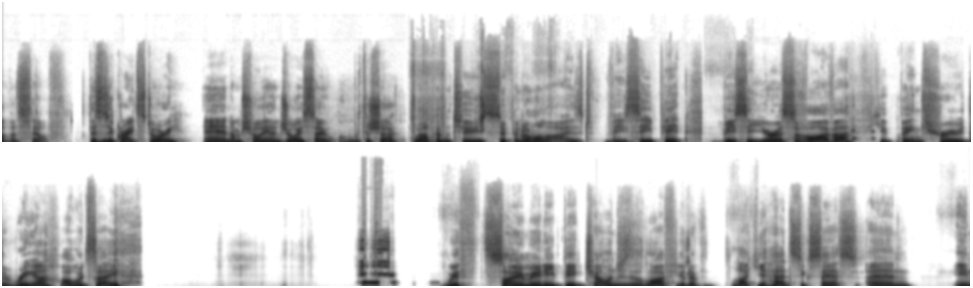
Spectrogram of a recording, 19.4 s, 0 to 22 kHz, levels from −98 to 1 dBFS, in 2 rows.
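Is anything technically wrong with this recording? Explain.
No, nothing stood out as technically wrong on listening to this audio.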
